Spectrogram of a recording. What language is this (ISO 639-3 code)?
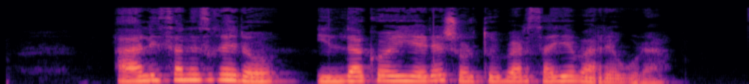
eus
